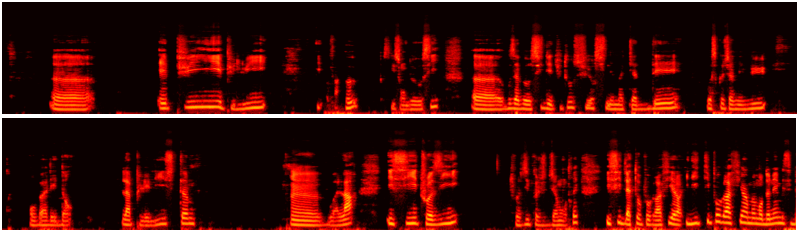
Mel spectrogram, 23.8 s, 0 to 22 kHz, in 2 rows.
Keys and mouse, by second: 3.3 click, 13.4 click, 15.2 click.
